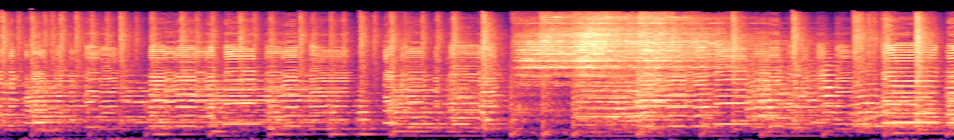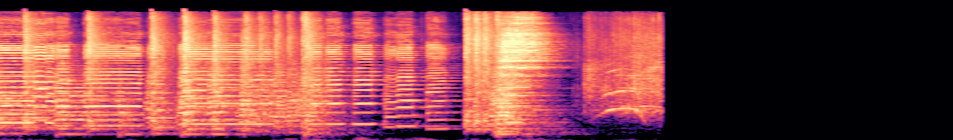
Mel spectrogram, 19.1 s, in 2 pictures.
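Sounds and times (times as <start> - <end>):
saxophone: 0.0 - 15.1
brass: 0.0 - 15.4.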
